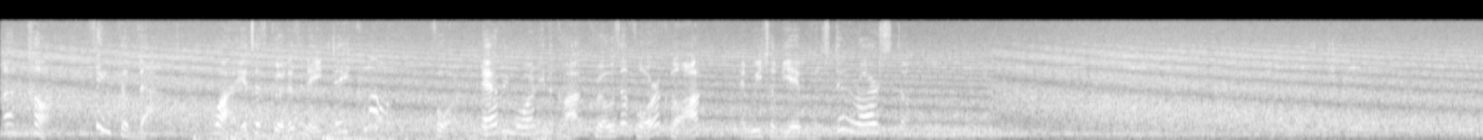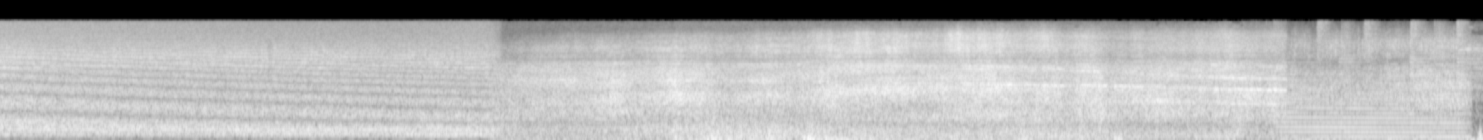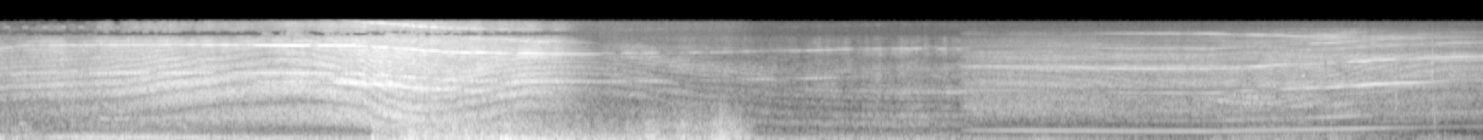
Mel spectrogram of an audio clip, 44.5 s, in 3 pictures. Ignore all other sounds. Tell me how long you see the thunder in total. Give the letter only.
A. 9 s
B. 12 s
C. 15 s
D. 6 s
B.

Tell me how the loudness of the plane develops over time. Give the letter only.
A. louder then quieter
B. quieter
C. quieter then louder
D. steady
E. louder
B.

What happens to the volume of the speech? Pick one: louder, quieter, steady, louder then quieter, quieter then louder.
steady.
